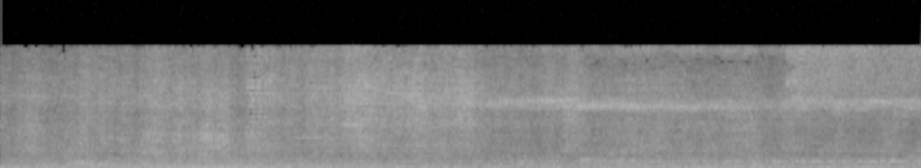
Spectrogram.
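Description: Shinkansen bullet train running at speed, heard from inside the passenger car: a steady rumble of wheels and running gear on the track.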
